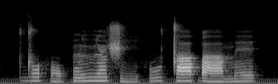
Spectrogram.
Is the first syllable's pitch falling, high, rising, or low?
high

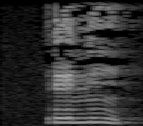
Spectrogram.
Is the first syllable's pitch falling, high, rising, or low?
high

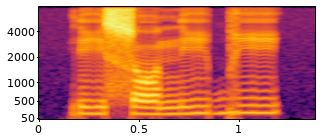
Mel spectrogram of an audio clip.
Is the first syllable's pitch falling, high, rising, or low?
low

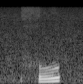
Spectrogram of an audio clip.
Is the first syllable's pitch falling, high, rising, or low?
rising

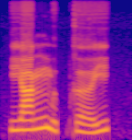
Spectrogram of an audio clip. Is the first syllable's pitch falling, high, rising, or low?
rising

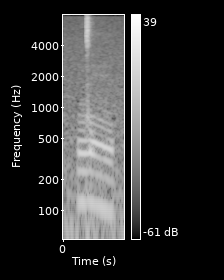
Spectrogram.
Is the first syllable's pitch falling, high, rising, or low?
low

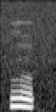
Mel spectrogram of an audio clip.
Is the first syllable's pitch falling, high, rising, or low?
low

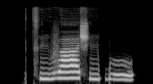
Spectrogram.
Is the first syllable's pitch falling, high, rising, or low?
low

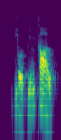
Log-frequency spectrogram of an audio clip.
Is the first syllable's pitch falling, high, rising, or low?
low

